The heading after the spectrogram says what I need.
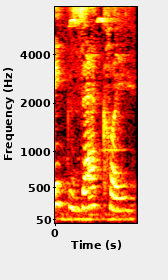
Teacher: the middle syllable is the stress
